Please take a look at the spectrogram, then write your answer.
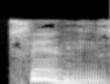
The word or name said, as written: sins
